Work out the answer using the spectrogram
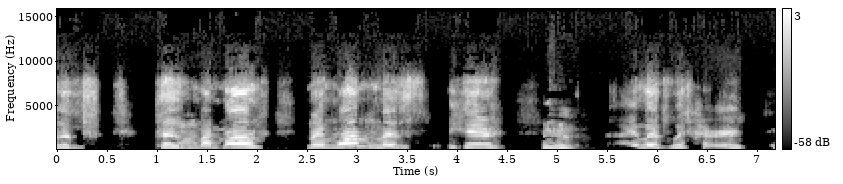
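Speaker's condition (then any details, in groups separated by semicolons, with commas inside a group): Cerebral palsy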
